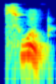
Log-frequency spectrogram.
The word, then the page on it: SWOOP: American English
